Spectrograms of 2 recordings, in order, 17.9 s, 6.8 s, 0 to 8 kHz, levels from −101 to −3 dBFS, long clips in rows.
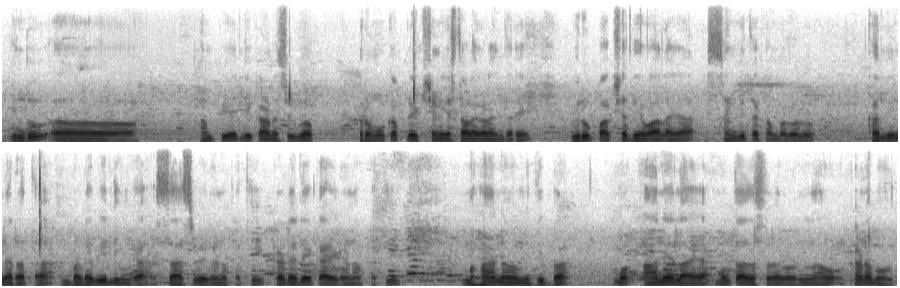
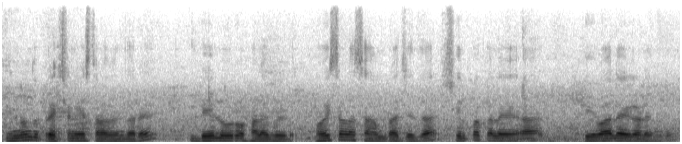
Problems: none marked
